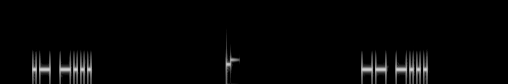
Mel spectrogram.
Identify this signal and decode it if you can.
Morse code, heard as a keyed tone, about 36 wpm, 700 Hz. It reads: AB MB
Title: Canadian Provinces and Territories 35wpm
